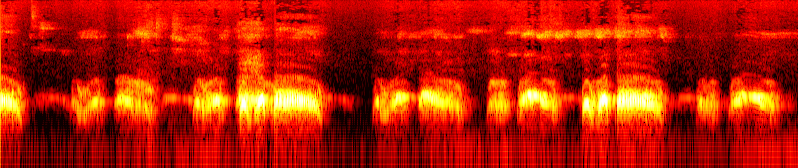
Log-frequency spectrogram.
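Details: Northern-type spotted dove with a whistle-like voice, calling to stir up wild doves: a steady run of short low hooting coos, some doubled, swelling into a longer drawn coo at the middle and end.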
